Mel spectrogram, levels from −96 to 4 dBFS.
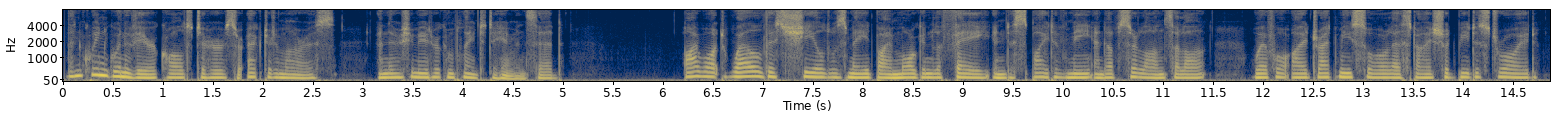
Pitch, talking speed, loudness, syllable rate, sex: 160 Hz, 200 wpm, -17 LUFS, 5.1 syllables/s, female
